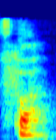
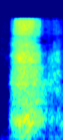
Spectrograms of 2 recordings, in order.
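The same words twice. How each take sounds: First: The sound ends with an added short vowel. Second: The sound is held alone with no vowel. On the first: The speaker calls it wrong. "and not f" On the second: The speaker calls it right. "the f sound is pronounced as f"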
